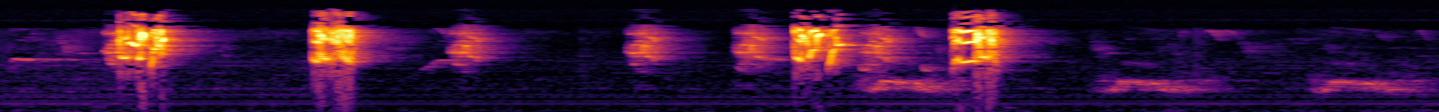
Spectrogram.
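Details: Violet lovebird making loud, grating chirps in short bursts, followed by a few softer, lower chattering notes.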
